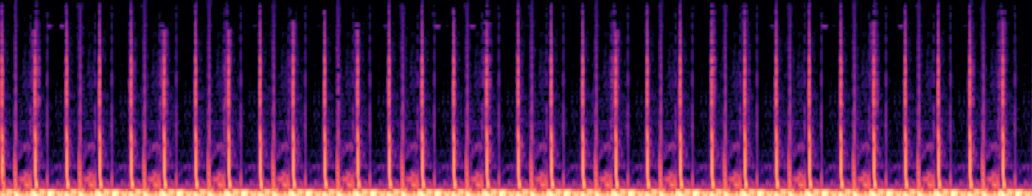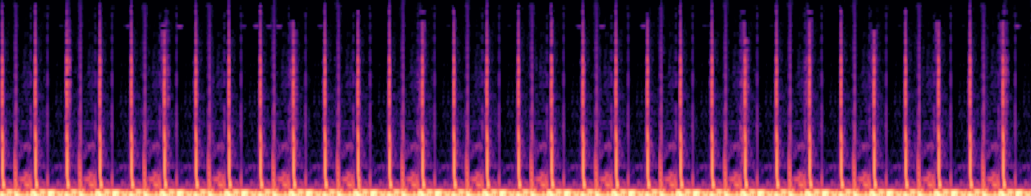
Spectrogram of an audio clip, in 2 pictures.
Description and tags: Bass for a techno track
